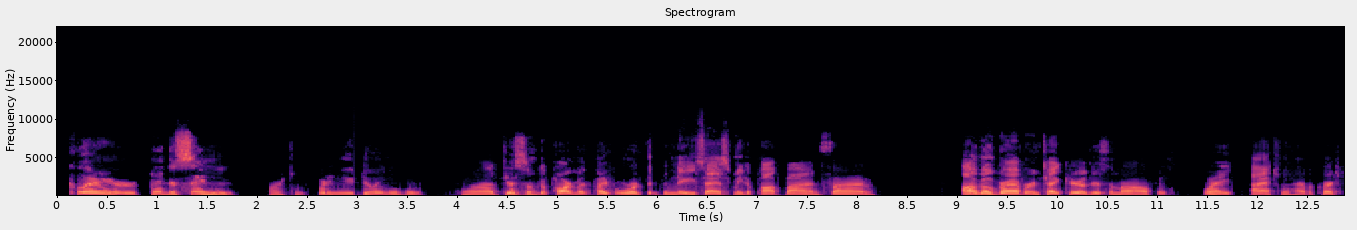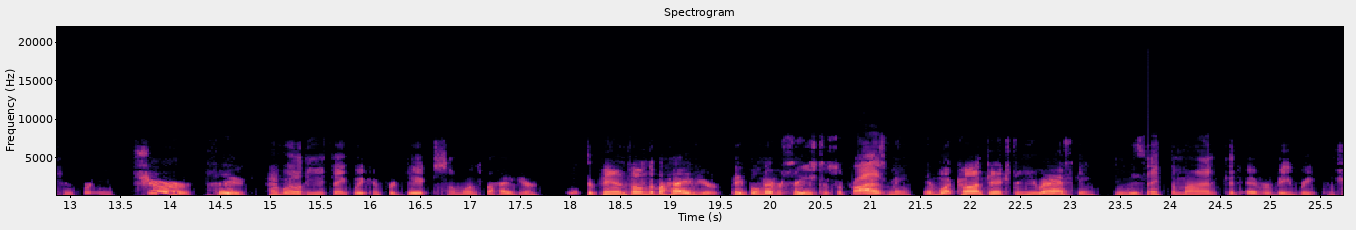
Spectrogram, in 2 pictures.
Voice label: voice acting for a sci-fi audiodrama (fiction podcast); Neurobridge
